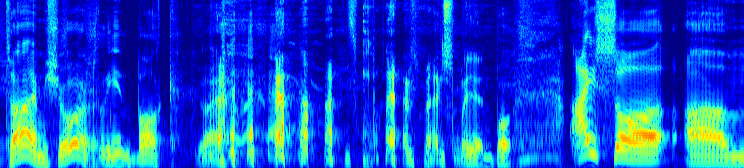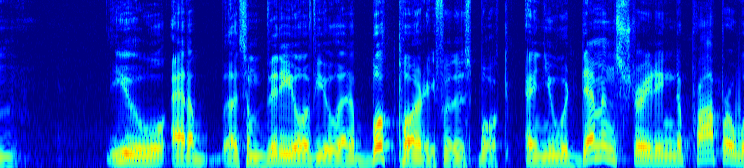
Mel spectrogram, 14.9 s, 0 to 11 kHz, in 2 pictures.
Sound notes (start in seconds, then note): 4.7 laughs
